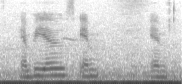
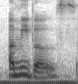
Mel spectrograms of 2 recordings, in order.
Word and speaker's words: amiibo: Ambios? Amiibos. Amiibos? Yes, amiibos. Sure.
